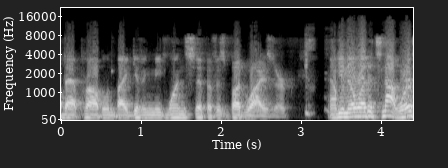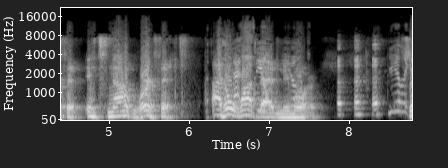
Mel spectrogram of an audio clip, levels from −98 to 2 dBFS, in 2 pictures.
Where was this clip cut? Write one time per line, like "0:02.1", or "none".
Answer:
0:01.3
0:03.4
